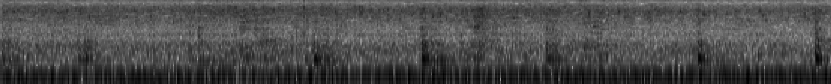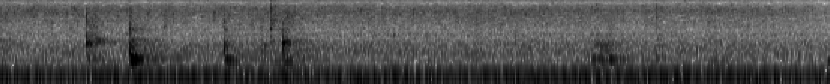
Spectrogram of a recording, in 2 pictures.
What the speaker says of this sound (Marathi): कांदा चांगला परतून घेऊया तेलामध्ये।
